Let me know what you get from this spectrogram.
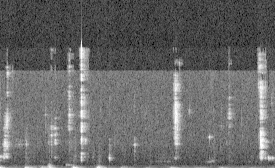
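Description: A person biting into and chewing thin-crust pizza: soft chews about twice a second for the first two seconds, then sparser crisp clicks, one louder near the end.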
